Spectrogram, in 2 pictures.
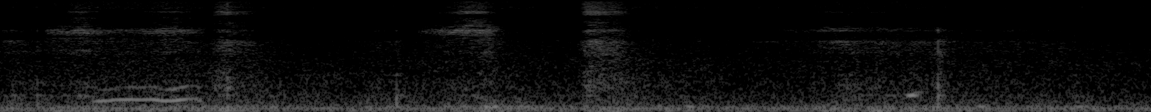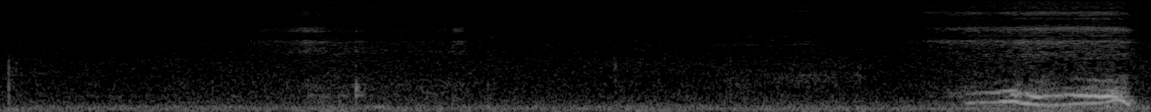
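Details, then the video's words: Snoring male French bulldog, whose breathing eases after a dab of Vicks above his nose: faint, soft snuffling breaths through most of the stretch, then a loud, wavering, squeaky wheeze near the end, with a low hum underneath. "how to stop frenchie from snoring"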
